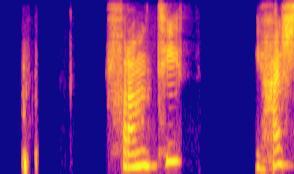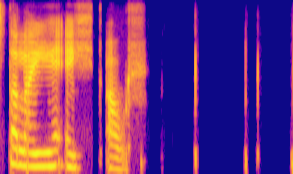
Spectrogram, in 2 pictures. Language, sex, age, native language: Icelandic, female, 20-29, Icelandic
